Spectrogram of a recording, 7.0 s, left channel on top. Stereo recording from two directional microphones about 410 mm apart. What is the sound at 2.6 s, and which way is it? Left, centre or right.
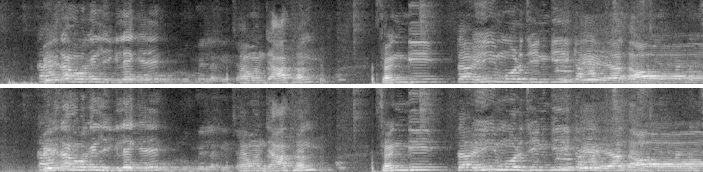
Speech, centre.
